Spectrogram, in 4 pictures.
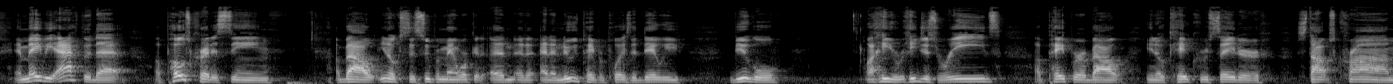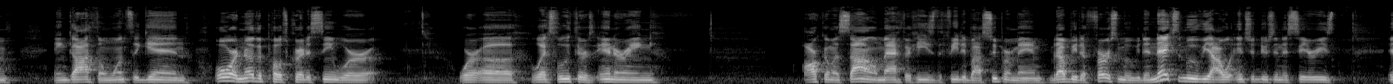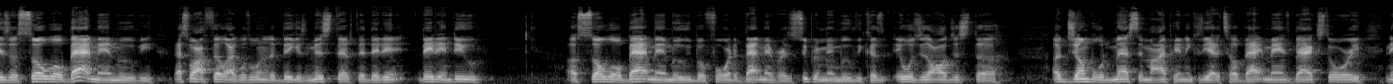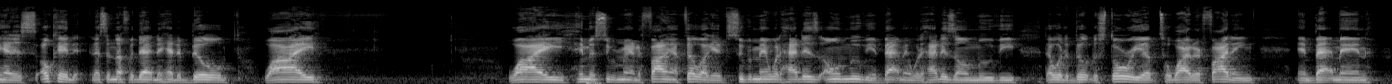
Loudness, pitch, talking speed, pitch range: -22 LUFS, 110 Hz, 190 wpm, 105-115 Hz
